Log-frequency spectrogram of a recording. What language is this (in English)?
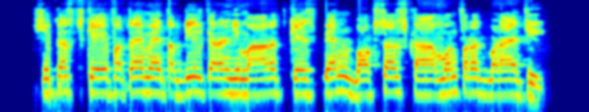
Sindhi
